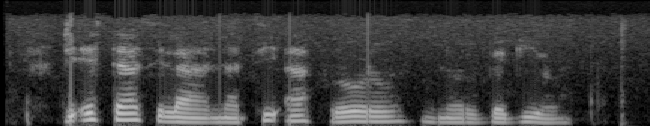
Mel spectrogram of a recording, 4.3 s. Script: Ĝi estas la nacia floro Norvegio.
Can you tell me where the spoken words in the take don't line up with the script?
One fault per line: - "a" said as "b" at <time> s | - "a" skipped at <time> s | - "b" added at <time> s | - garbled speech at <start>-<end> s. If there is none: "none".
none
